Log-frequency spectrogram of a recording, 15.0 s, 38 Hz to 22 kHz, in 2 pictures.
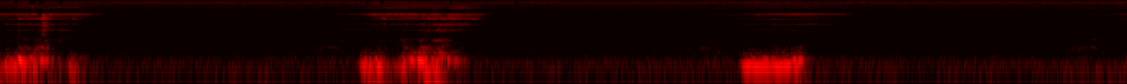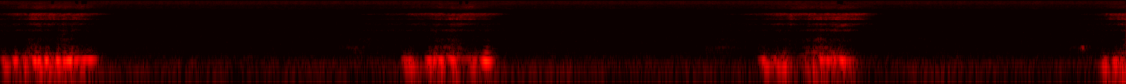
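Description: Low rattling snores on each breath in, about 22 a minute, with quiet pauses between them. Ordinary sleep snoring.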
